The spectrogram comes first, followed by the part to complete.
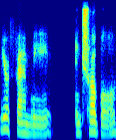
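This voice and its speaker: Pitched in the middle range, the speaker uses a put-on character voice. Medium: actual play. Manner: clipped, terse.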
